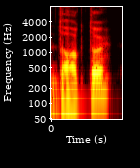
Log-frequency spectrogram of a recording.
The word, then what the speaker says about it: doctor: A sílaba forte parece ser a primeira, doc, certo? Sim, a tônica no começo, Doctor. E de novo, atenção ao R final americano. É ele que diferencia da pronúncia brasileira de doutor, onde o R final muitas vezes some ou vira um sopro, dependendo da região. No inglês americano padrão, esse ar é dito.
